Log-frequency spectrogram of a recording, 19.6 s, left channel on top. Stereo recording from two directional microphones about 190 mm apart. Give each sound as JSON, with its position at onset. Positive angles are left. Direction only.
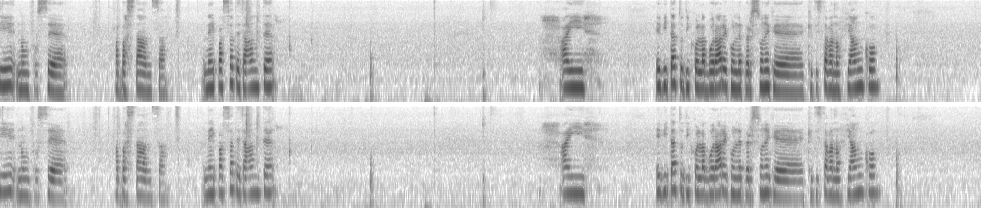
{"t": 0.0, "sound": "speech", "side_deg": 25}
{"t": 10.9, "sound": "speech", "side_deg": 25}
{"t": 13.1, "sound": "speech", "side_deg": 20}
